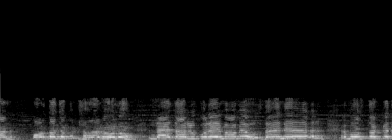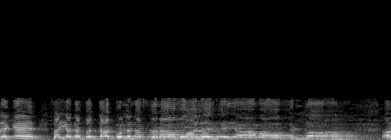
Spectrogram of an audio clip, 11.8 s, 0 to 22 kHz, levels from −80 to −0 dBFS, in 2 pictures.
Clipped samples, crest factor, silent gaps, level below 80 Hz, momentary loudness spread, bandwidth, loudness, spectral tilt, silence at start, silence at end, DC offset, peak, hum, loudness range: under 0.1%; 14 dB; none; -58 dBFS; 9 LU; 6.8 kHz; -23 LUFS; -5.5 dB/octave; 0 s; 0 s; under 0.1%; -8 dBFS; none; 2 LU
